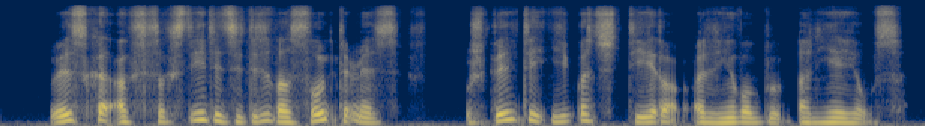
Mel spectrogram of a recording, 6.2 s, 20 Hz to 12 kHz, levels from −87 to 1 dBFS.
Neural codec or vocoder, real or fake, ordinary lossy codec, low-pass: autoencoder, 22.05 kHz, a latent of 192 numbers a frame, VITS, trained on many speakers; fake; AAC, 64 kbps; 9.9 kHz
